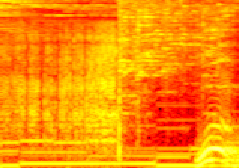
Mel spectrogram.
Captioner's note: glass breaks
